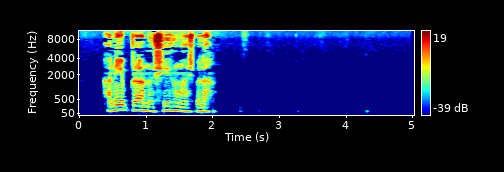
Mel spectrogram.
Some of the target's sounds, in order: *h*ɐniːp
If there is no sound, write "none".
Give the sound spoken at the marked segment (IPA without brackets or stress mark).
h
